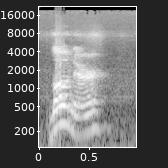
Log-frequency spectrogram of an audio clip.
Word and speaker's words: LONR: Loner, which is spelled L-O-N-R,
